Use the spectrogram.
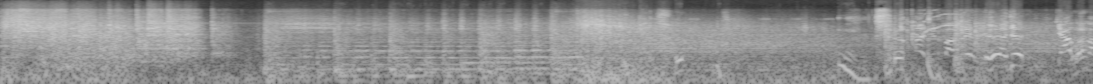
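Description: A bomb explodes at a police station in a Hindi action film: loud booming blasts and crackling bursts, with shouting voices over the din and a lingering rumble throughout.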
